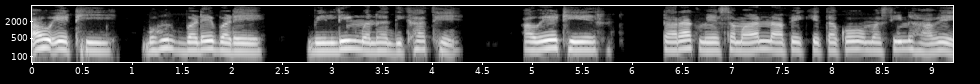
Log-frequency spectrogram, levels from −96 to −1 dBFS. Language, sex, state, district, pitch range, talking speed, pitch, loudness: Chhattisgarhi, male, Chhattisgarh, Jashpur, 170-190 Hz, 135 wpm, 180 Hz, -17 LUFS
